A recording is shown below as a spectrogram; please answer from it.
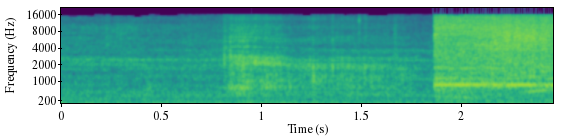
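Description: Suspense soundtrack of a TV drama: a steady low rumbling drone, a rushing swell about a second in, and a sudden loud hit of noise near the end.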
